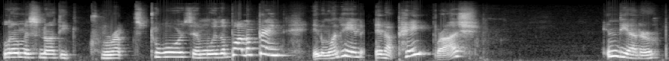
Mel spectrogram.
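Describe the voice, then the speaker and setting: Small girl, six, high voice, animated storybook read-aloud at an unhurried pace with little stumbles. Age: child, six years old. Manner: expressive, with stumbles and self-corrections. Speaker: young storybook reader. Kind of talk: reading a picture book aloud.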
